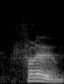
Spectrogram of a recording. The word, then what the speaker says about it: flew: Flew, muy bien. No pronunciamos el pasado de fly, flew, ok, es flew, como si fuese F-L-U, ok?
